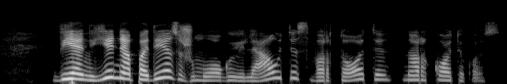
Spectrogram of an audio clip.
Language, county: Lithuanian, Kaunas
